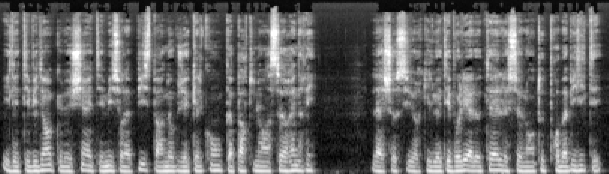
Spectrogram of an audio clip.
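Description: A man reading an audiobook aloud, voicing a cool, assured male detective with measured, confident pronouncements. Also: lowish voice, level tone, warm tone, husky. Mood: tense.

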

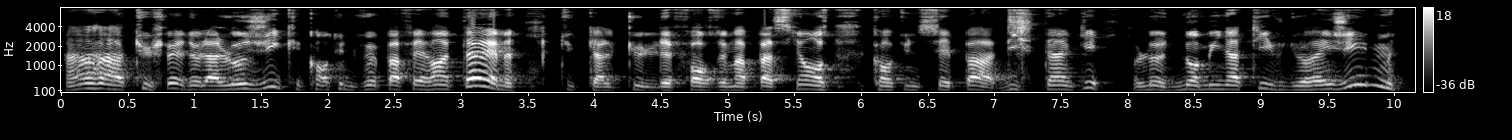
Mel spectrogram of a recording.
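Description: A man voicing an irate elderly male priest and schoolmaster who scolds loudly. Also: medium pitch, lively intonation, slow pace, voice pushed up. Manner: scolding, shouting, Latin tags.

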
